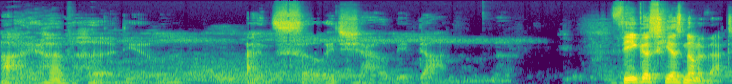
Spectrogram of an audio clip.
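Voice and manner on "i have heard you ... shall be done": tiny rasping voice, very low, soft, hushed. Narrator voicing a familiar voice heard by a character, raspy little voice. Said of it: "a sort of raspy little voice".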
